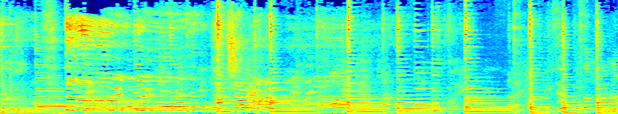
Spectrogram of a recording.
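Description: Live acoustic guitar accompanying a woman singing through a microphone and PA. About three seconds in, the guitar settles into a steady rhythmic strum of chords with strong bass notes.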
